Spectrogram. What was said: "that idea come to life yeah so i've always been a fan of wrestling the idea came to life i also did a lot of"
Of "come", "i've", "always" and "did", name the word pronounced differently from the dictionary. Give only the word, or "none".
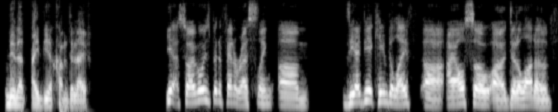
none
